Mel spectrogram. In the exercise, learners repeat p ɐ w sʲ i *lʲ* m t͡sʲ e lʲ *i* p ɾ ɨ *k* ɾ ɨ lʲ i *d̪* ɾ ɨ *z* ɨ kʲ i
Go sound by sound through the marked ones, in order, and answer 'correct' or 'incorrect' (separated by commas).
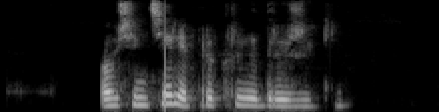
incorrect, incorrect, correct, correct, incorrect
